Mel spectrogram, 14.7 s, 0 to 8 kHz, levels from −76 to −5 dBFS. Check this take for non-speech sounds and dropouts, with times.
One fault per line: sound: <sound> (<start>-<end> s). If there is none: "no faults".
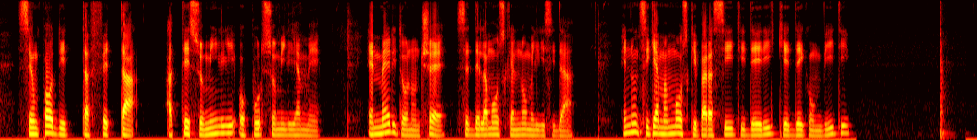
sound: thud (14.1-14.3 s)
